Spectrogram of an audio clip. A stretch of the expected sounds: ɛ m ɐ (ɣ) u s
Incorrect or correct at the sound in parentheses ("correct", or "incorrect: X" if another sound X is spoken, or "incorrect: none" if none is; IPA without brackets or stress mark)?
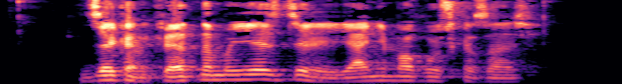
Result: correct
